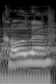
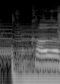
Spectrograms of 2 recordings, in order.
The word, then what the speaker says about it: Kolah: pat's may jay and i think you pronounce like cola he is the founder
